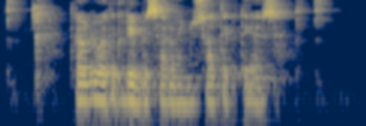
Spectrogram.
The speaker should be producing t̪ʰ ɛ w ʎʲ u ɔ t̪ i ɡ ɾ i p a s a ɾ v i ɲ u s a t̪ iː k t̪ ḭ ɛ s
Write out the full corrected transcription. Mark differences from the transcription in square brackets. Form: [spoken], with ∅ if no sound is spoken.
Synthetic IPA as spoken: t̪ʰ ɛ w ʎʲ u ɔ t̪ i ɡ ɾ i [b] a s a ɾ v i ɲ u s a t̪ [i] k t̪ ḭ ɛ s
